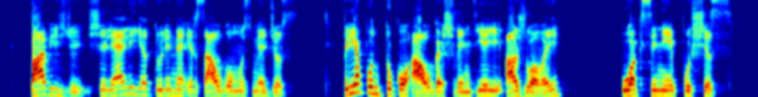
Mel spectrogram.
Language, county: Lithuanian, Vilnius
